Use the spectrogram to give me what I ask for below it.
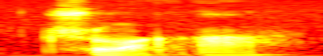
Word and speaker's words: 爪: This part pronounced like 爪.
